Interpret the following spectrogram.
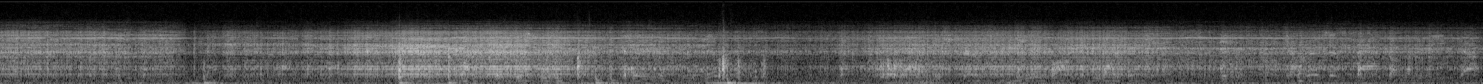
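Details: Sony TR712 transistor radio after replacing four red moulded capacitors, playing music on a sports station: harsh, crackly, buzzy output with almost no bass; distortion persists, cause still unknown.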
